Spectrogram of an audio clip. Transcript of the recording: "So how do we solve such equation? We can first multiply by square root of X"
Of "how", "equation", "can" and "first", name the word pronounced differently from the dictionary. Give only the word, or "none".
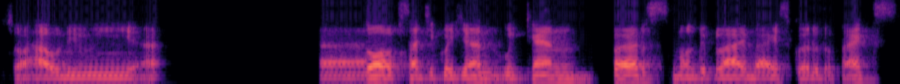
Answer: equation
